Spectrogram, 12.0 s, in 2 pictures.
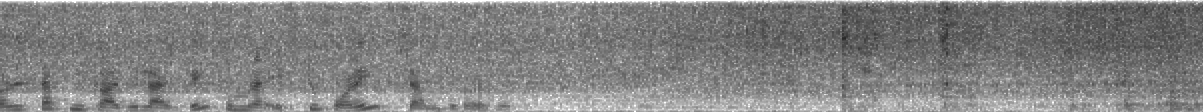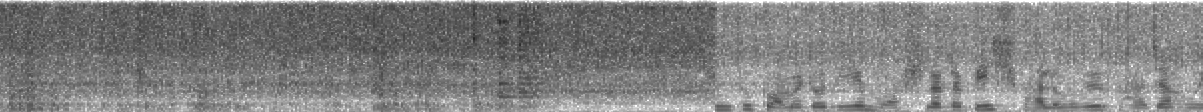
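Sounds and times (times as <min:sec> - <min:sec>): masala sizzling in a pan: 0:00.0 - 0:12.0
metal spatula scraping a pan: 0:03.3 - 0:09.0.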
